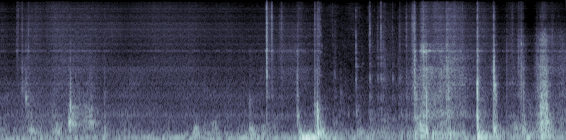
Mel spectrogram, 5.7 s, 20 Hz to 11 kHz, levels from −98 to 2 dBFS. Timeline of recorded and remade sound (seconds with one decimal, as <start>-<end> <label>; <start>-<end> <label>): 0.0-3.2 remade; 3.2-4.0 recorded; 4.0-5.7 remade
